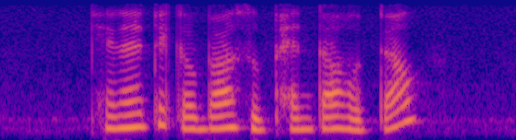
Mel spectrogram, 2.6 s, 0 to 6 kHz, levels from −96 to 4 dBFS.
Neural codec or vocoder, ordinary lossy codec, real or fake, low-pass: codec, 16 kHz, 6 kbps, DAC; Opus, 64 kbps; fake; 5.4 kHz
